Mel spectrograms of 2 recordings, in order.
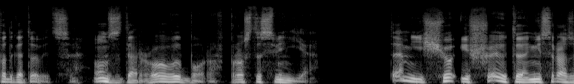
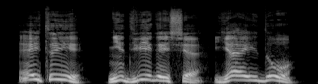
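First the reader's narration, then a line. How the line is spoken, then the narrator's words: Shouting. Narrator (Russian): закричал Макс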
